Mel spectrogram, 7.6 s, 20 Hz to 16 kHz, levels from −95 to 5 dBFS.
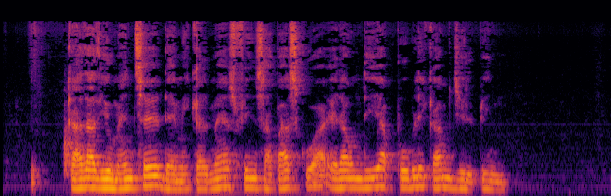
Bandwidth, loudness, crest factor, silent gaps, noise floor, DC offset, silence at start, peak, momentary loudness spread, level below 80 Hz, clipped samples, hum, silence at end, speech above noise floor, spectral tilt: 11.5 kHz; -22 LUFS; 18 dB; none; -70 dBFS; under 0.1%; 0.4 s; -4 dBFS; 14 LU; -56 dBFS; under 0.1%; none; 1.3 s; 49 dB; -5.5 dB/octave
